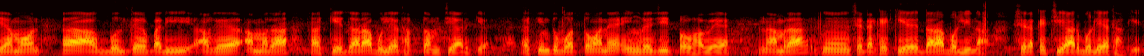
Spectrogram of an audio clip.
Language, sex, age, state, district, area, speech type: Bengali, male, 45-60, West Bengal, South 24 Parganas, rural, spontaneous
